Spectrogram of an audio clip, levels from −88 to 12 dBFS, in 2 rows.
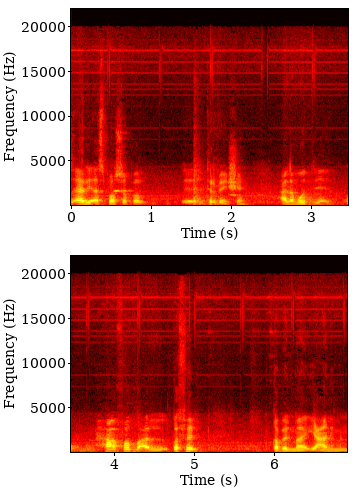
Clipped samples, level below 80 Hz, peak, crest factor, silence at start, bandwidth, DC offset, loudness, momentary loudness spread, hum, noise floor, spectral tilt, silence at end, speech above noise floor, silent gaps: under 0.1%; -68 dBFS; 0 dBFS; 18 dB; 0 s; over 20 kHz; under 0.1%; -18 LUFS; 23 LU; none; -39 dBFS; -5 dB/octave; 0 s; 21 dB; none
